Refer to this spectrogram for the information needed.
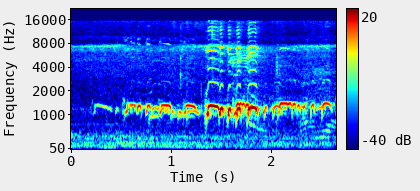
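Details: Zebra dove of a local strain in active song, meant to anger rival birds and stir their breeding mood; one continuous run of quick, bubbling coos that swells to a louder burst midway, with steady low hum behind.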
